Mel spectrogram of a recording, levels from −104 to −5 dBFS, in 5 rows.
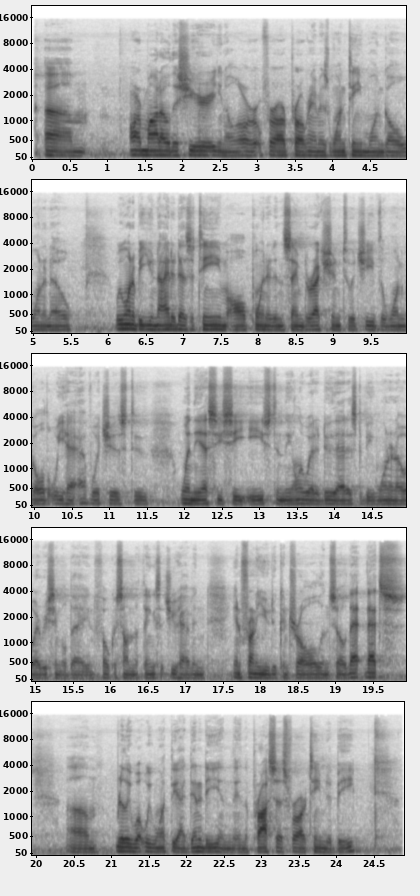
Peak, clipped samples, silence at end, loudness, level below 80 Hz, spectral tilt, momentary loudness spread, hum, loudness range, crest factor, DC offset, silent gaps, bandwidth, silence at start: -8 dBFS; under 0.1%; 0.05 s; -29 LUFS; -52 dBFS; -5 dB/octave; 10 LU; none; 3 LU; 20 dB; under 0.1%; none; 16 kHz; 0 s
